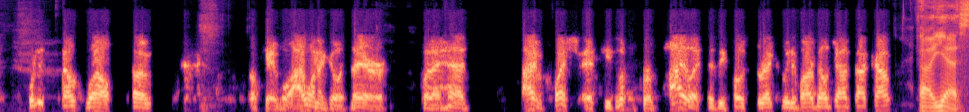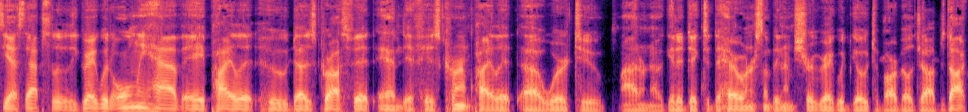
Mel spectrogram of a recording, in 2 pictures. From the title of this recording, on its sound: Live Call In Show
